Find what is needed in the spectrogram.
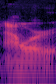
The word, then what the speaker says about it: hour: It is not just a name that they threw in there because it was kind of alliterative, even though the H in hour is is silent in, in the way we say it.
